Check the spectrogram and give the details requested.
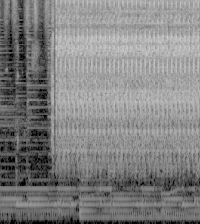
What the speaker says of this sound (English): When you shoot in JPEG, it never stops, so it goes as if you have a machine gun in your hands.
